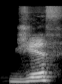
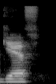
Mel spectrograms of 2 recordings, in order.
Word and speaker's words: GIF: with a soft g jiff is pronounced jif and not gif is this gymlet or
